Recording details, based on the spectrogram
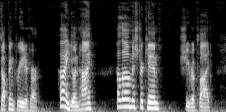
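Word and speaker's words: Unhei: joey she nodded slowly yes it's pronounced junhai and it means grace mr kim added yonhai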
